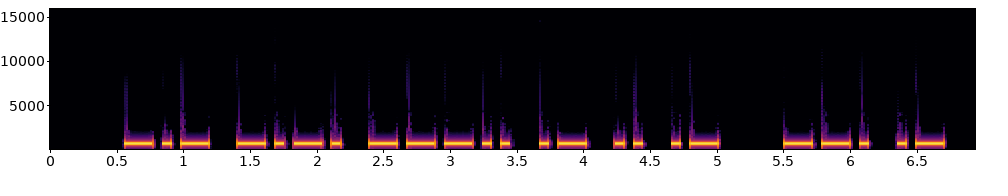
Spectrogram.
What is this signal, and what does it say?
Morse code, heard as a keyed tone, about 17 wpm, 700 Hz. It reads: KC8AIA GA
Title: SOTA QSO Practice 17wpm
